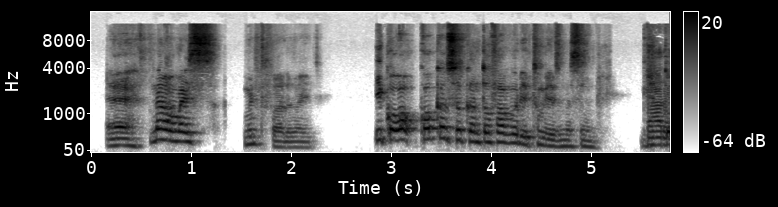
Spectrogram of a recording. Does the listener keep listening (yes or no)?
no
